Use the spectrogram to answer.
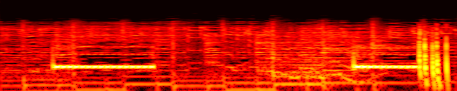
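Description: Telephone tones as a call is redialed: two bursts of rapidly pulsing electronic tone, separated by a pause, over soft background music, followed by a few sharp clicks at the end.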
